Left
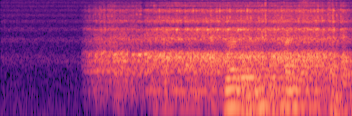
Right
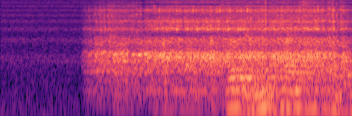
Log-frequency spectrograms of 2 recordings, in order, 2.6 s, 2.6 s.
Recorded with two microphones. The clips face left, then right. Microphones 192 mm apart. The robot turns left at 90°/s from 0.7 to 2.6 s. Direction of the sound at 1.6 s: 100° left.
